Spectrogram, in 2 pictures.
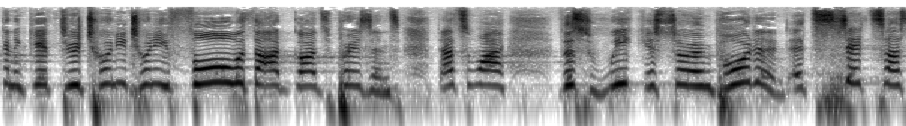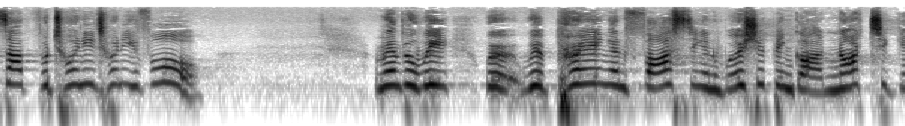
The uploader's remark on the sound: Recorded live on Sunday the 21st of January 2024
